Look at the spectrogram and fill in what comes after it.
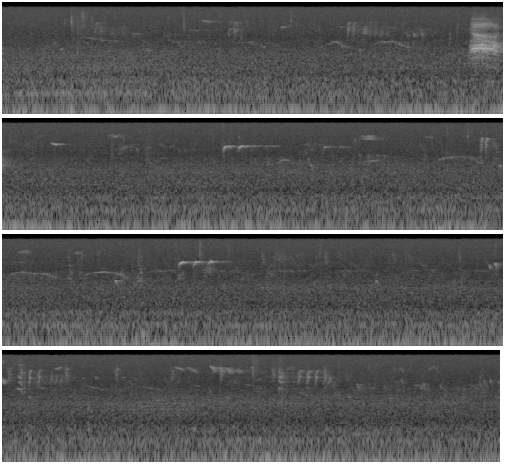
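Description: Wild songbirds giving short, scattered chirps and calls from bare winter trees, with one loud, harsh cawing call about seven seconds in, over a steady low background rumble.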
